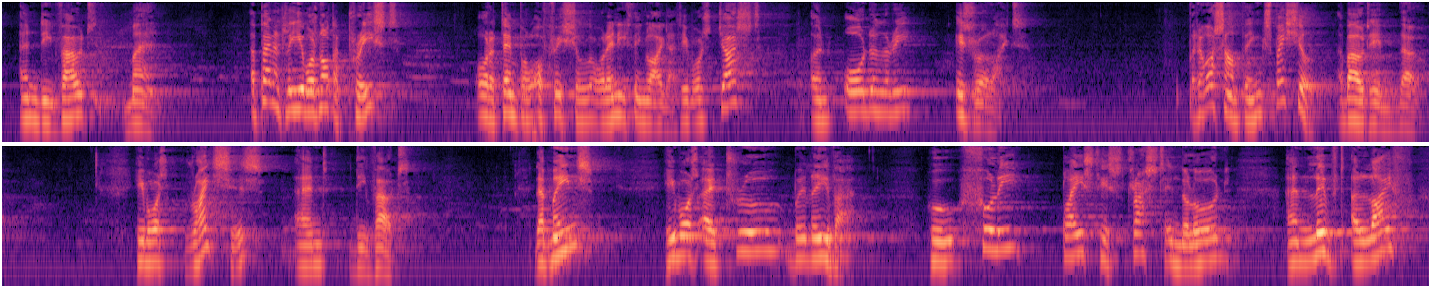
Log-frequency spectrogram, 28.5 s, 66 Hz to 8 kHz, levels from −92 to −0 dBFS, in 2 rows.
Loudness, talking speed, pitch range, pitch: -23 LUFS, 115 wpm, 135-200 Hz, 160 Hz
